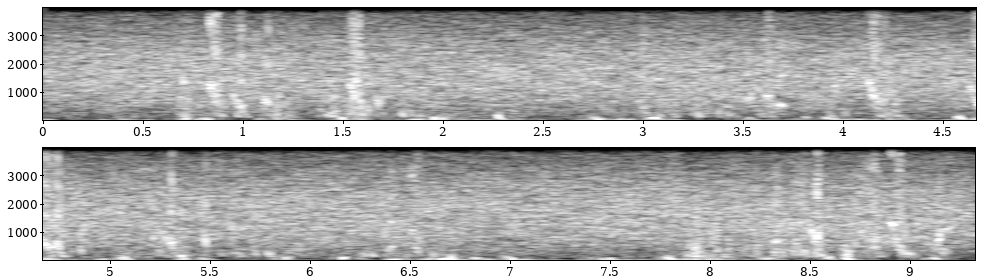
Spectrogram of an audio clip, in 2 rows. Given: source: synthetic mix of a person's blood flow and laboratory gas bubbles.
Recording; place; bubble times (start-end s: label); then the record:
Doppler ultrasound of blood flow; precordium
0.62-1.26 s: bubbles
1.34-1.93 s: bubbles
2.94-3.73 s: bubbles
3.92-4.05 s: bubbles
4.11-4.33 s: bubbles
4.62-4.91 s: bubbles
5.08-5.85 s: bubbles
5.91-5.99 s: bubbles
6.20-6.66 s: bubbles
8.04-8.57 s: bubbles
8.63-9.24 s: bubbles
From the record:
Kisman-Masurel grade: 332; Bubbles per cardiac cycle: rolling drumbeat, 9 or more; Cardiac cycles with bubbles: 50 to 99%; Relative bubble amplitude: moderate (0.250 to 0.450); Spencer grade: 3 (all of the cardiac periods contain showers or single bubble signals, but not dominating or overriding the cardiac motion signals); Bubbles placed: anywhere in the cardiac cycle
